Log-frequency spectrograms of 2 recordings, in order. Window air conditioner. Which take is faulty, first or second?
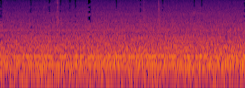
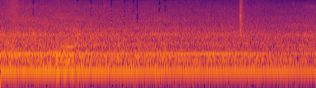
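second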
